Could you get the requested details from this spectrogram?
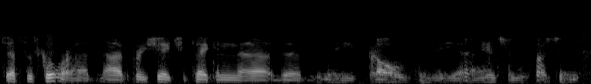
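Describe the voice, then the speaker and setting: A man calls in over a thin, tinny phone line, his voice rough and gravelly. He asks his question haltingly. His voice sounds dry and close, with no room around it. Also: on the low side, no echo. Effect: heard over a phone line. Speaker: caller.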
